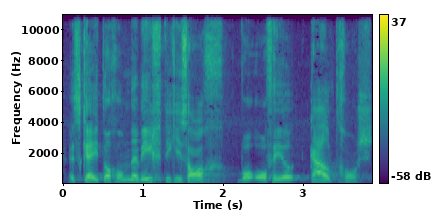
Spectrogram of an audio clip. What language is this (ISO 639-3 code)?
gsw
